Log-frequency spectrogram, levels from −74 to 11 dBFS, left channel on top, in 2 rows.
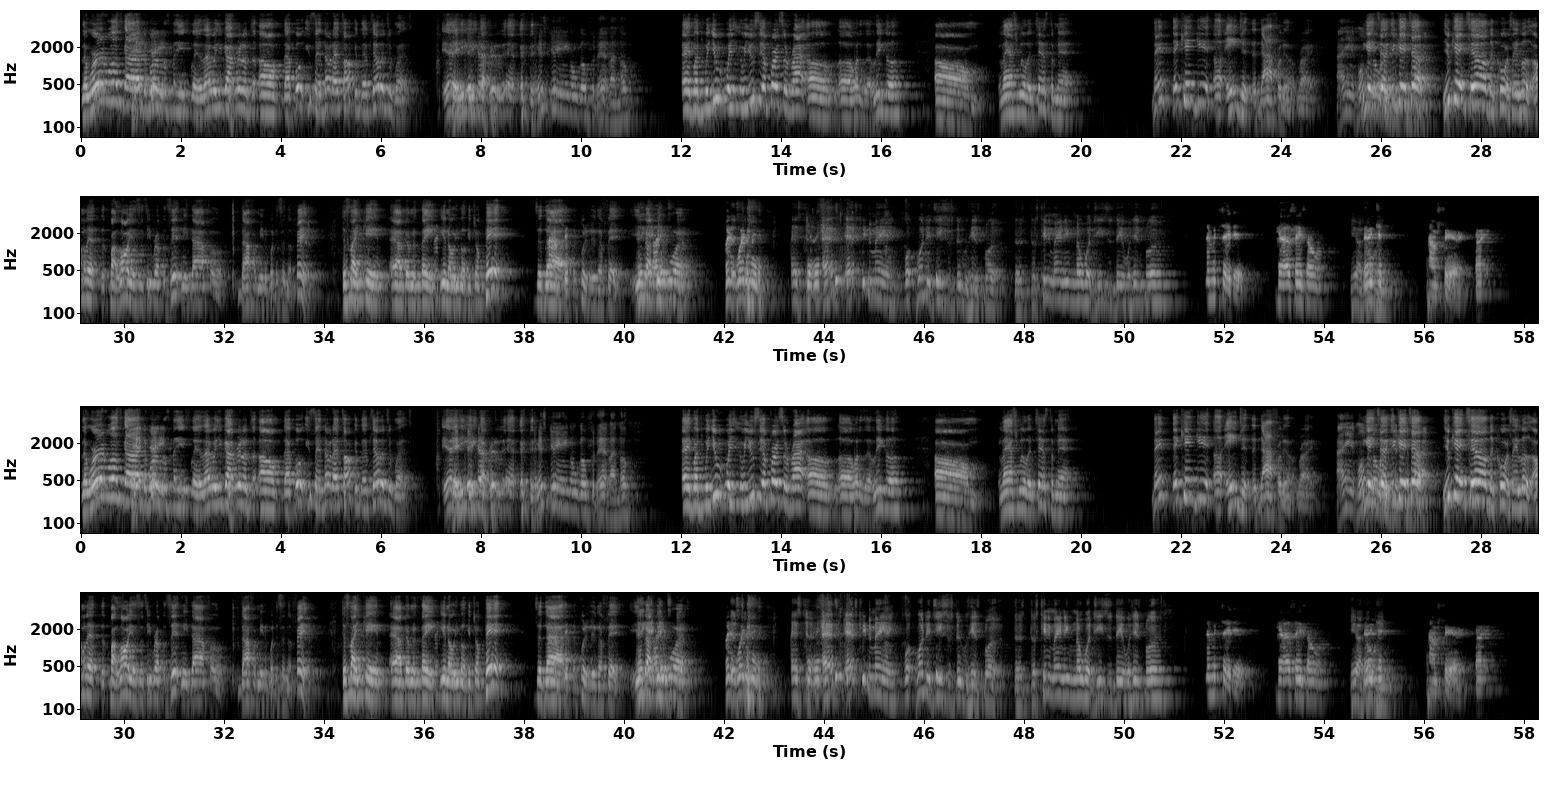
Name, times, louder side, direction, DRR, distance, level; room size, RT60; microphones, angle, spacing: voice 1, 0.0-6.5 7.2-9.1 12.0-16.4 17.1-17.9 18.4-19.8 21.4-24.6 25.6-26.8 27.2-32.0 32.3-33.7 34.4-37.5 38.2-38.9 39.2-41.2 42.5-42.6 43.9-44.0, right 1 dB, 15° right, 5 dB, 0.9 m, -25 dB
voice 2, 1.0-1.7 2.9-3.0 7.4-8.3 9.0-11.0 25.1-26.4 26.6-26.9 40.2-41.3 42.1-42.5 43.3-50.9 54.5-55.2, right 3 dB, 75° right, 7 dB, 1.1 m, -30 dB
voice 3, 38.2-38.9 40.6-40.8 42.0-42.7 43.7-44.0 51.6-52.4 53.0-54.0 54.8-55.2 56.1-57.4, left 4 dB, 35° left, 9 dB, 0.6 m, -27 dB
17.0 x 13.0 x 3.2 m, 0.94 s
head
